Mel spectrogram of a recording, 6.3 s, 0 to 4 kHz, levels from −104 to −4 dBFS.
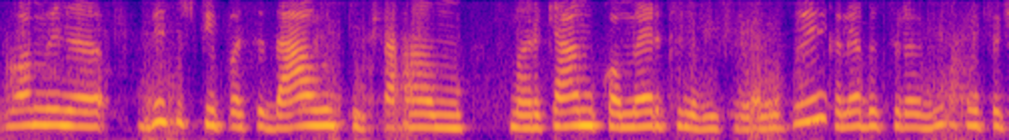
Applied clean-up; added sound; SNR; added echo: neural separator model SepFormer DNS4.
